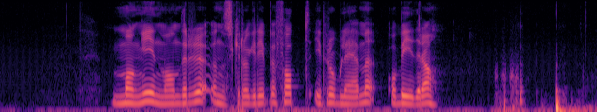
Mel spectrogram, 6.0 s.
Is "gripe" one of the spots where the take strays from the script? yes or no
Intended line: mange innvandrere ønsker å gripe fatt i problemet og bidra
no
